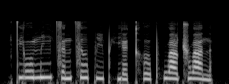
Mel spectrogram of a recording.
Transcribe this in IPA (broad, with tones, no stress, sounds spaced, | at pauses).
t̪ j o˥ ʊ̯ m i˥ ŋ t͡s ə˧˥ n t͡s ɹ̩˥ p i˧˥ pʰ j ɛ˨˩ kʰ ɤ˧˥ pʰ w ä˥˧ ʈ͡ʂ w a˥˩ n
